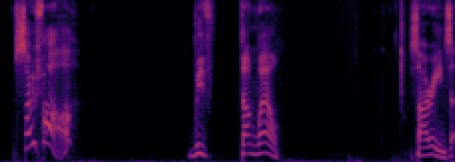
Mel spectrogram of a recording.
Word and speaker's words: Sirens: far we've done well sirines that's just how it's pronounced um I was made aware that it pronounced sirenes so I I adjusted accordingly I don't think I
